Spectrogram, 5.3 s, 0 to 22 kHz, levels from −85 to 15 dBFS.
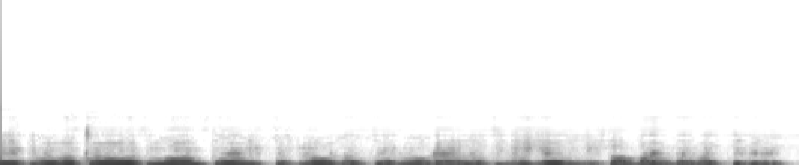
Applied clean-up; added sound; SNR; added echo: neural mask model DeepFilterNet 3.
